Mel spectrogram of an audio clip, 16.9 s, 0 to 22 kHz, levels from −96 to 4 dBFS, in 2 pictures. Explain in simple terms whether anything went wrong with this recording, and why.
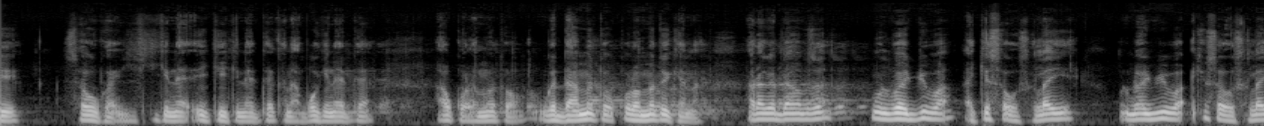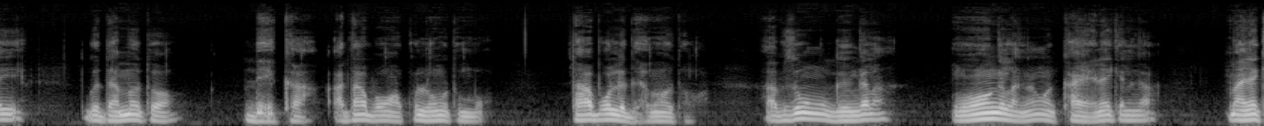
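Something did go wrong: from 2.23 to 5.89 s there's a feedback echo between two devices. Each word comes back roughly every 150 milliseconds, thinner and more ringing. A second device in the room likely played the call aloud, and this microphone caught it again.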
